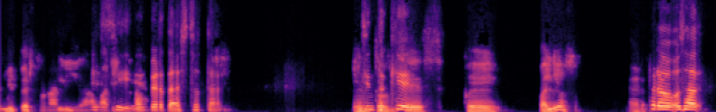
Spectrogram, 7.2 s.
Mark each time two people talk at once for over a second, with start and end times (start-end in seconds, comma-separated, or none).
none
